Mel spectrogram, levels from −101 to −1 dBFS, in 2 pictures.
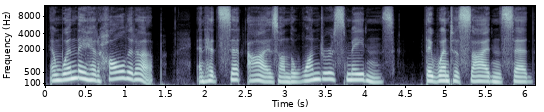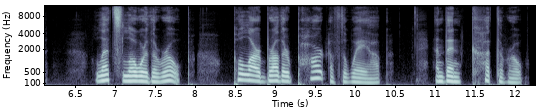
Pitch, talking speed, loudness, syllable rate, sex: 180 Hz, 180 wpm, -20 LUFS, 4.6 syllables/s, female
